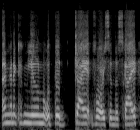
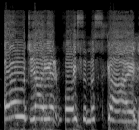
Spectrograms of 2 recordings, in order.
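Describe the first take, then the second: First: Said in the usual way. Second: High, slow, pleading call to the sky; grand invocation. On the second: Pretend. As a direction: call out to the heavens like a supplicant.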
